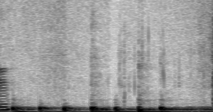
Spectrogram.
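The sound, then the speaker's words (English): Knuckles rap on wood about seven or eight times in a quick, steady rhythm, each knock short, over a low constant hum and with no one speaking. “We need to knock on some fucking wood.”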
